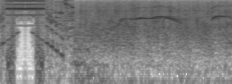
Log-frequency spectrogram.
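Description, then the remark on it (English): An audience claps and cheers loudly after a song, a dense, steady wash of applause with a few whoops rising above it, with no one speaking. “Oh, they're just clapping and cheering and, oh, they love Isn't that fabulous?”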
